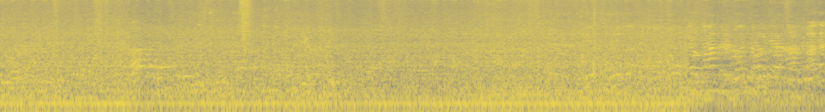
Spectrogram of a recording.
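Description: A motor vehicle engine idling steadily close by, a low, evenly pulsing hum. Its note drops away about three-quarters of the way through.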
